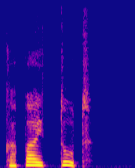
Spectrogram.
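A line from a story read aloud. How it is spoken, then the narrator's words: Whisper. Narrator (Russian): прошептала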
